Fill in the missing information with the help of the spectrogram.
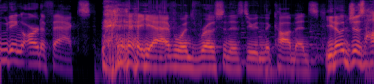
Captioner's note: laughing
